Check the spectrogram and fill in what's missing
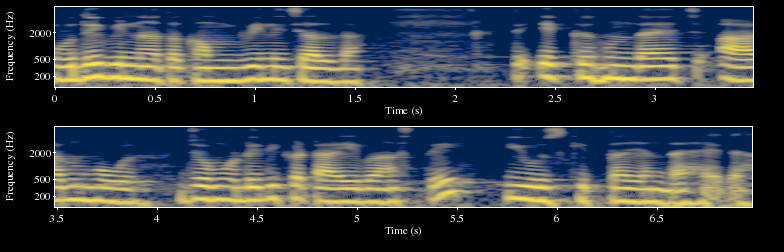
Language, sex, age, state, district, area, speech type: Punjabi, female, 30-45, Punjab, Muktsar, urban, spontaneous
